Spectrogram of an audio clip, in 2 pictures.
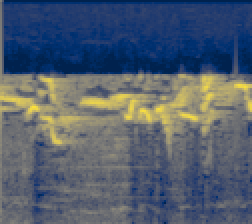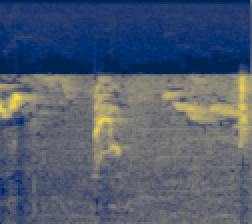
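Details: Oriental magpie-robin (kacer) song used as a long-duration training recording for caged songbirds: loud whistled phrases with sweeping slurs and sharp notes, separated by short pauses.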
